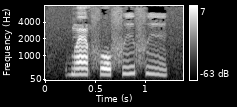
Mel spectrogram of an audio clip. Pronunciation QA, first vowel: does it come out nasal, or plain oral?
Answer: nasal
